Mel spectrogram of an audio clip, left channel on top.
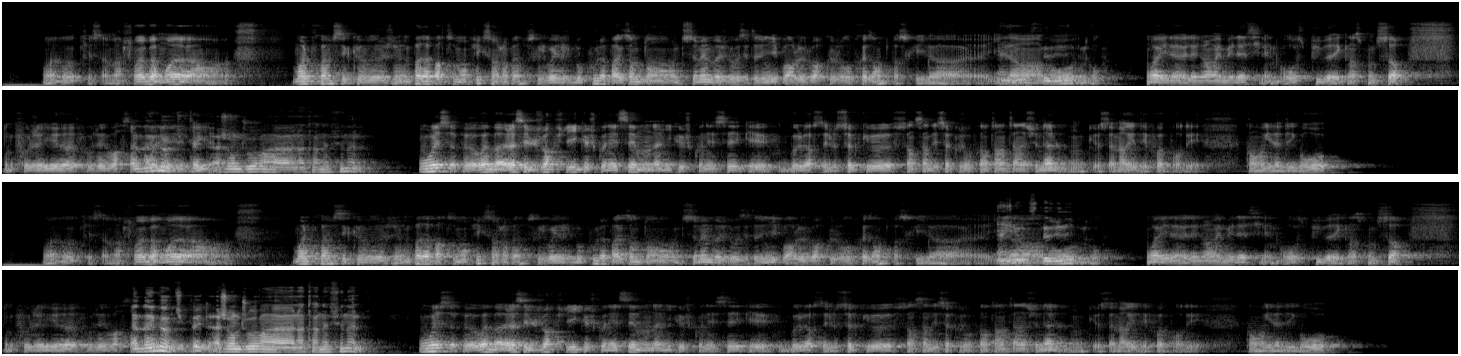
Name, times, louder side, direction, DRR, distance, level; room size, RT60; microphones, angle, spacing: voice 1, 0.4-2.6 2.9-11.0 11.4-16.7 18.7-27.8, left 2 dB, 35° left, 1.0 m, -24 dB
voice 2, 9.9-10.8 15.9-18.2, right 3 dB, 80° right, 0.9 m, -21 dB
17.5 x 11.5 x 3.0 m
head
